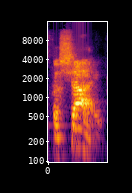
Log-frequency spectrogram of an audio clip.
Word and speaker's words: Thashai: The word is Thashai. So you spell it T-H-A-S-H-I. Thashai.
